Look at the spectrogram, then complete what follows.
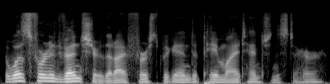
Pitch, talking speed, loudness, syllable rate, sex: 110 Hz, 275 wpm, -18 LUFS, 6.5 syllables/s, male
